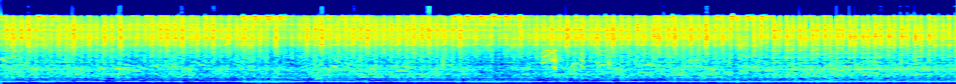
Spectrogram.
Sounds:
speech, music

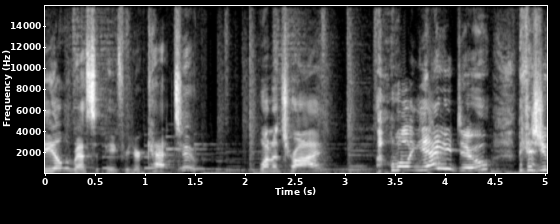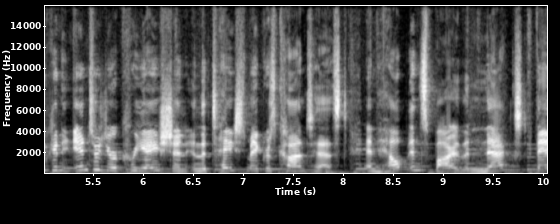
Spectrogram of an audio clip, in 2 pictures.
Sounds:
speech, music

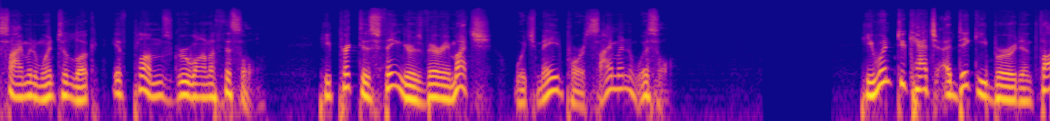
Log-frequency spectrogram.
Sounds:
speech

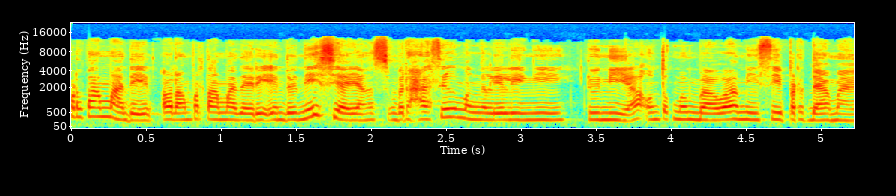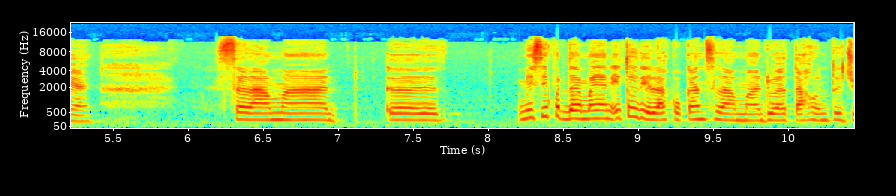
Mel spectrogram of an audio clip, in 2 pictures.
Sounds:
speech

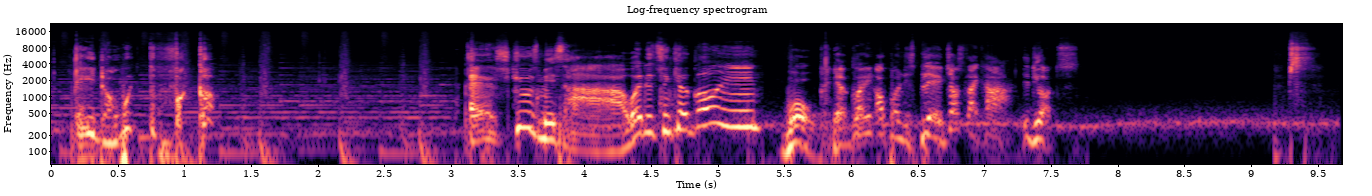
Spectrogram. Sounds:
music, speech

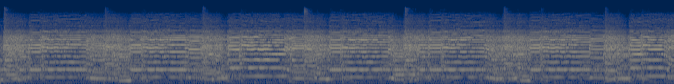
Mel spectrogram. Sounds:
guitar, music, musical instrument, plucked string instrument

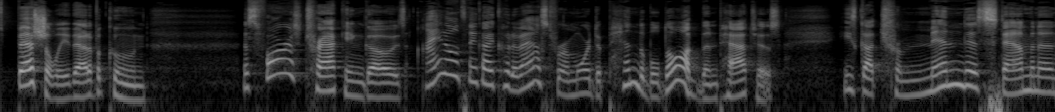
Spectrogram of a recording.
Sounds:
speech

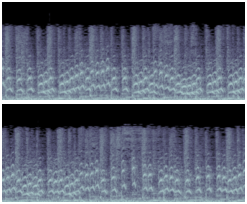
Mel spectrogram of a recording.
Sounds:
bow-wow, music

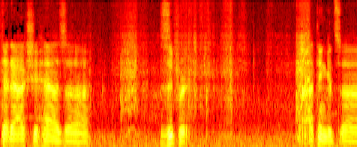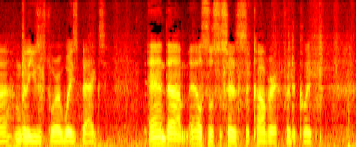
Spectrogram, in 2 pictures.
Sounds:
speech

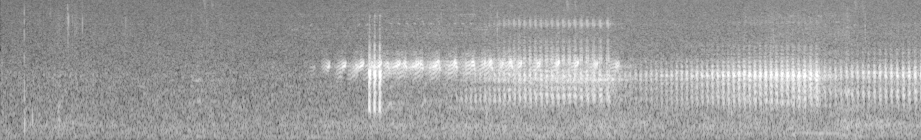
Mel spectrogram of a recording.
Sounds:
frog croaking

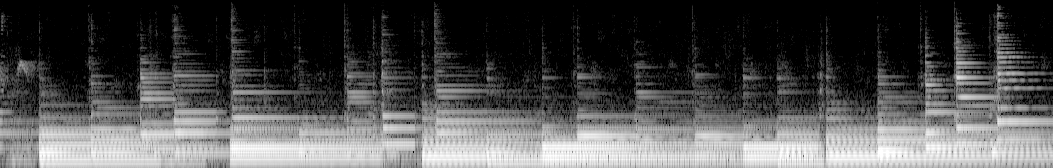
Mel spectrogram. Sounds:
music, acoustic guitar, strum, plucked string instrument, guitar, musical instrument

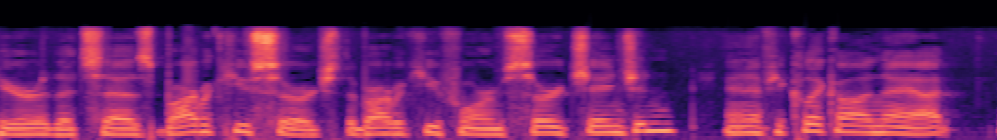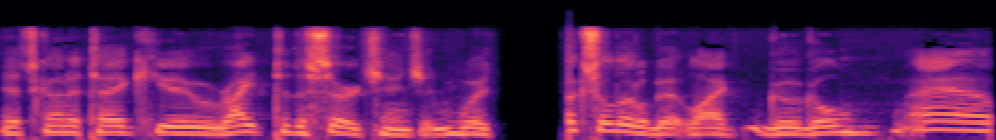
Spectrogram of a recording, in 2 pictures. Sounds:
speech

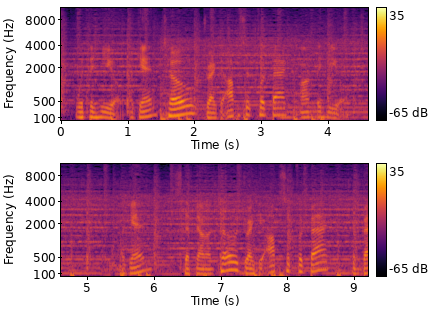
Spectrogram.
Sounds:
speech, music

